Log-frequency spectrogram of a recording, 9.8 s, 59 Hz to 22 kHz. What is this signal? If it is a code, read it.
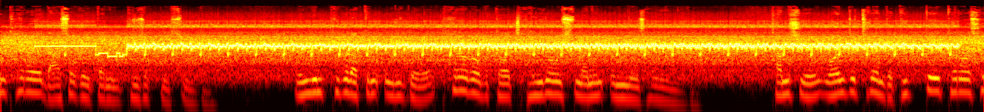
SSTV (slow-scan television), Scottie S2, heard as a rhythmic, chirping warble, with radio static and speech in Korean.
